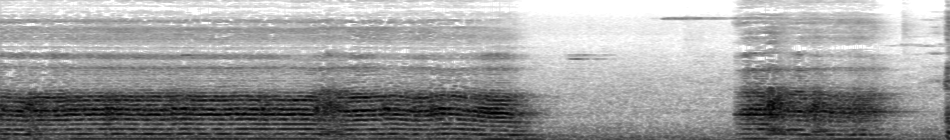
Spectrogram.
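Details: Male patient's voice after puberphonia treatment with speech therapy, shown as improved, normalized low-pitched voice after puberphonia therapy.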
